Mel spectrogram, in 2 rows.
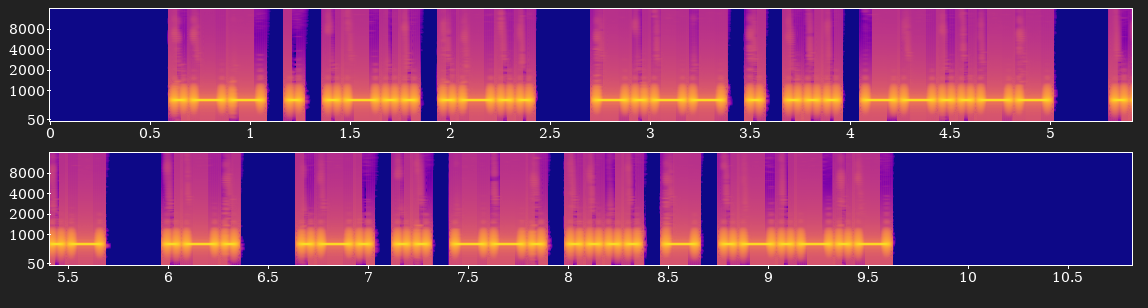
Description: Morse code, heard as a keyed tone, about 25 wpm, 700 Hz. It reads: WELL YES, U R RIGHT.
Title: Sentences from Top 500 Words and Abbreviations 25wpm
